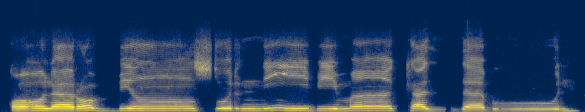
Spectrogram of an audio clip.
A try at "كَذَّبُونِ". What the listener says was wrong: Zalnya ditipisin lagi, Um. Zalnya ditipisin lagi, Um. Kaz kurang tipis kazabun dan dialirkan zal kazabun.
